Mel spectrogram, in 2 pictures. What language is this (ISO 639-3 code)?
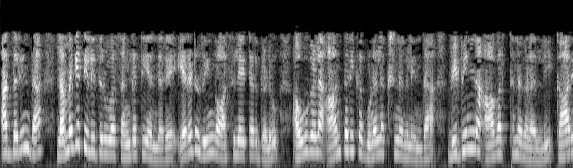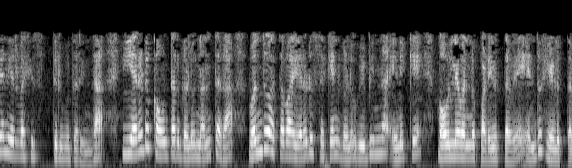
kan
